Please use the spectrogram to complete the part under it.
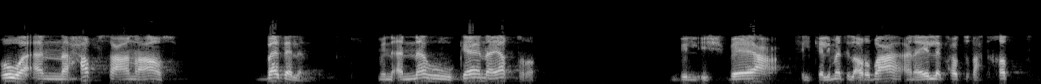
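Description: A man with an Egyptian accent and a mid-range voice teaches the rules of Quran recitation, posing questions to the class and answering them himself. He speaks slowly, drawing out key terms, in a lecture that blends colloquial and formal Arabic, captured on tinny, phone-like lo-fi audio.

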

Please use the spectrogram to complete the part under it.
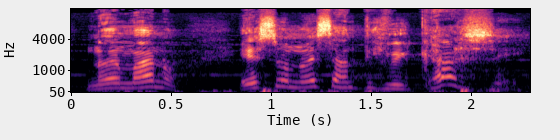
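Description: A fervent man preaches in a very high voice, calling out to the congregation. He slips into sung and shouted lines. Faint music plays behind him. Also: expressive, moderate pace, big-room sound. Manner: fervent, calls to the congregation, sings and shouts phrases. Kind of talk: sermon.

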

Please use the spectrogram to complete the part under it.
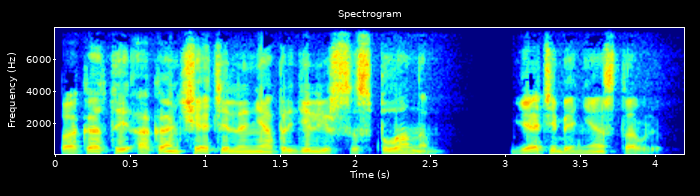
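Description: A man's voice: fairly low pitch, expressive, a little fast, darkish tone, dry recording. Man voicing a curt, protective young man. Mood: commanding. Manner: curt, commanding. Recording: dull lo-fi audiobook recording.

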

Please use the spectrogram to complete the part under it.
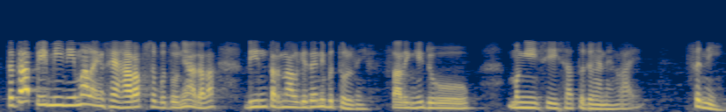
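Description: Pastor guy, middle-aged, high gravelly voice, blunt jokey sermon, tinny phone-like sound. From North Sumatra, Indonesia. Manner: blunt, joking storyteller, swings between loud outbursts and quiet confession. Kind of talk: sermon with audience Q&A. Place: church hall before a congregation.

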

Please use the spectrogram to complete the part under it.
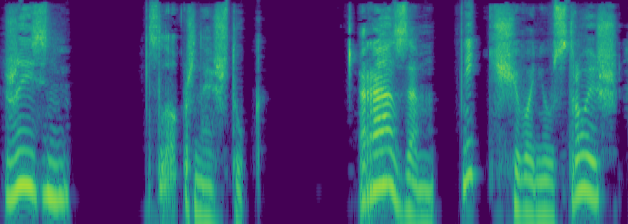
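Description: Audiobook: narrator reading an insistent, well-off man arguing his case; lively intonation, dry close sound. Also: medium pitch, breathy edge, no room sound, full character voice. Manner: insistent, reasoning. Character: commanding wealthy man, persuasive lover. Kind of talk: audiobook dialogue.

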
